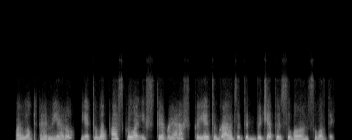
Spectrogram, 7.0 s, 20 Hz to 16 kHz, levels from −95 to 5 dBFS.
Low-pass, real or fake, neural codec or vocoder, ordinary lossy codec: 7.2 kHz; fake; codec, 16 kHz, 0.5 kbps, FreqCodec, smaller model; Opus, 16 kbps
